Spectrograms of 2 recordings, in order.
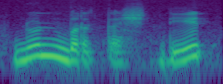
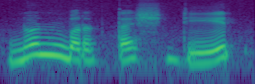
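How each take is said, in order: The two takes are said the same way.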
